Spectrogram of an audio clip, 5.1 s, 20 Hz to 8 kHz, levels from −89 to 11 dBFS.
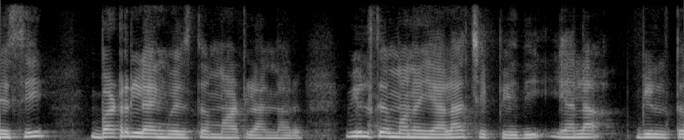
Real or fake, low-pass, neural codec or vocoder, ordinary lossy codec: fake; none; codec, 16 kHz, 6 kbps, DAC; none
